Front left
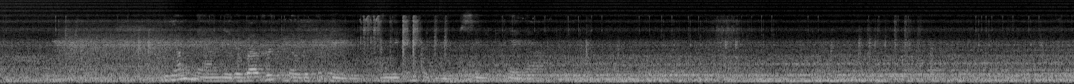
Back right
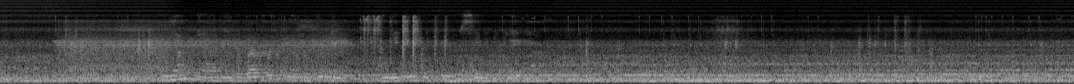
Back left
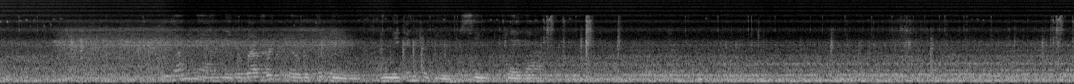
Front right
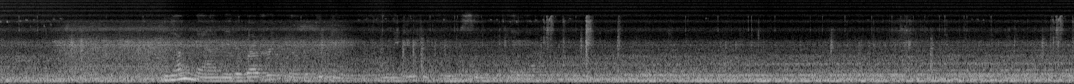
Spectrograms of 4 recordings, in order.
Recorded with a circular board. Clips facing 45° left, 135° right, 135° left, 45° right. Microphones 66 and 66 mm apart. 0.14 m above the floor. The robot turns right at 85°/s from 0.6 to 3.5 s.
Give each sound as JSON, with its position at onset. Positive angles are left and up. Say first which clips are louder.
{"t": 1.6, "sound": "a woman speaking", "louder": "front left 4 dB, front right 10 dB", "azimuth_deg": -50, "distance_m": 6.0}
